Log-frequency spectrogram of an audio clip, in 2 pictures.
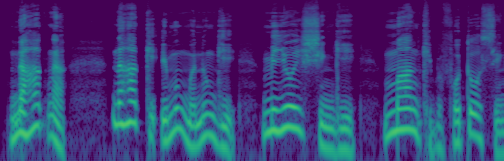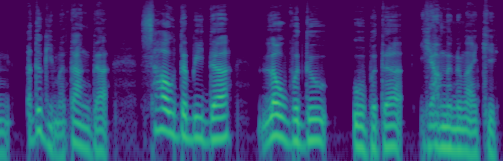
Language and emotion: Manipuri, happy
